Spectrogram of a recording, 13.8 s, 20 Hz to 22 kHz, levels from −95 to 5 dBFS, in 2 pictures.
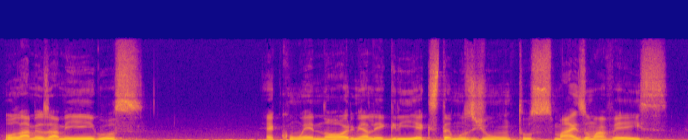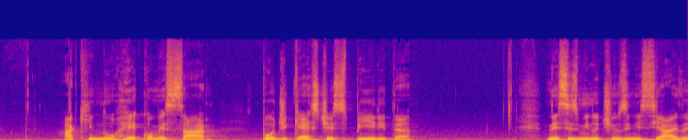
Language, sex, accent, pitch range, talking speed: Portuguese, male, Brazilian, 110-130 Hz, 95 wpm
